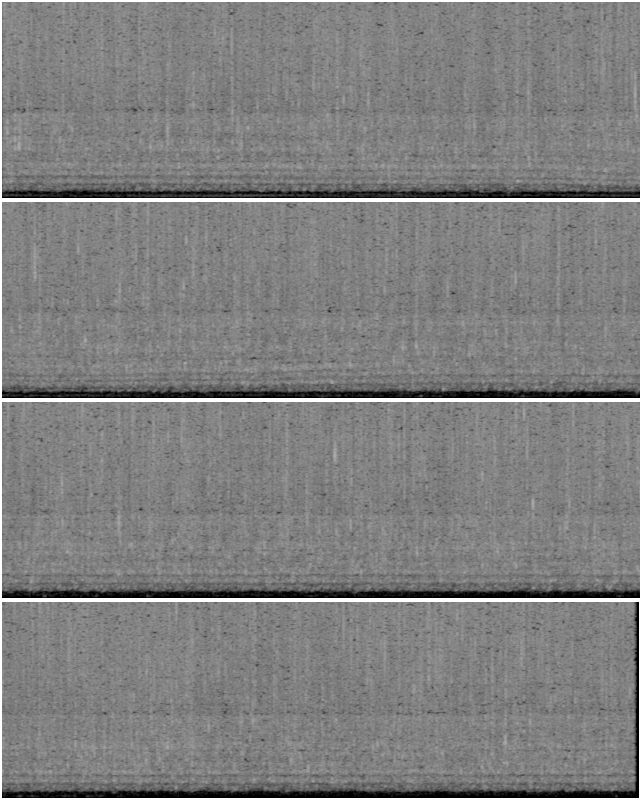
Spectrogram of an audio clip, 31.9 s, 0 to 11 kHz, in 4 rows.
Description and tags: Watercourse. Recorded in Krasnodarsky kray, South of Russia. August 2016.
Recorded by iPhone5S.
New not free version of similar sound, recorded in 2021. For new recording used stereo pair Rode M5 mic and Zoom H5 recorder:
Krasnodar Krai is located in the southwestern part of the North Caucasus and borders with Rostov Oblast in the northeast, Stavropol Krai and Karachay-Cherkessia in the east, and with the Abkhazia region (internationally recognized as part of Georgia) in the south. The Republic of Adygea is completely encircled by the krai territory. The krai's Taman Peninsula is situated between the Sea of Azov in the north and the Black Sea in the south. In the west, the Kerch Strait separates the krai from the contested Crimean Peninsula, internationally recognised as part of Ukraine but under de facto Russian control. At its widest extent, the krai stretches for 327 kilometers (203 mi) from north to south and for 360 kilometers (220 mi) from east to west.
ambient, babbling, brook, creek, field-recording, flow, flowing, forest, gurgle, liquid, nature, relaxing, river, spring, stream, summer, trickle, water, Watercourse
